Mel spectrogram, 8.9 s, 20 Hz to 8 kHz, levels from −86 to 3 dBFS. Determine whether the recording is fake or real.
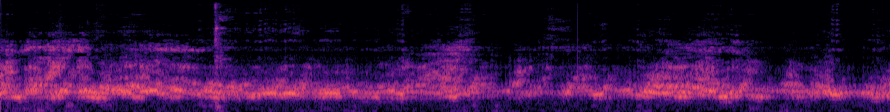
real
